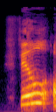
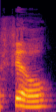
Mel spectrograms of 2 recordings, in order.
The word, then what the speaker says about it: feel: So if I say feel, that's, I mean, I feel like I said it right then, F-E-E-L, instead of fill, like F-I-L-L.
